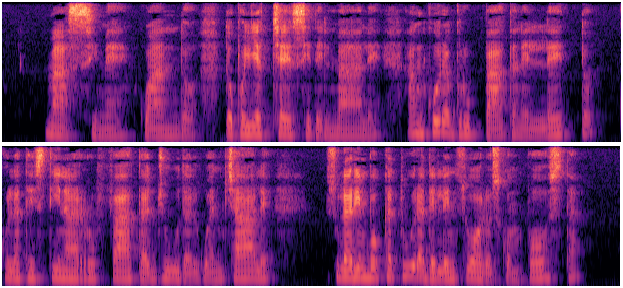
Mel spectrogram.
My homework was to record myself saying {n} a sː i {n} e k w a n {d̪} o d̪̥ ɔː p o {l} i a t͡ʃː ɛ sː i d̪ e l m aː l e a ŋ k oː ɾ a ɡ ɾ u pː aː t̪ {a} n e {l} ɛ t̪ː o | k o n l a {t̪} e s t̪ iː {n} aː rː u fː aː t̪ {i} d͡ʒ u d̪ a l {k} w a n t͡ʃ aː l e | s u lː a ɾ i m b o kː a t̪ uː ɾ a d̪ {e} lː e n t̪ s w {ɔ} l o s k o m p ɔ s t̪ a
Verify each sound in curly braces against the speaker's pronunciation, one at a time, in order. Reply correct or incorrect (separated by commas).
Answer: incorrect, incorrect, correct, incorrect, correct, incorrect, correct, correct, incorrect, incorrect, correct, incorrect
